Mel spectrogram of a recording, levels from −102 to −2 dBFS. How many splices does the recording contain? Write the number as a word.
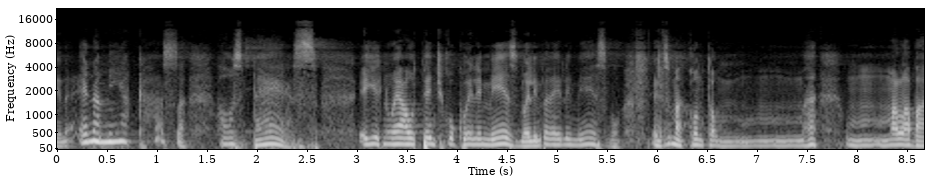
four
